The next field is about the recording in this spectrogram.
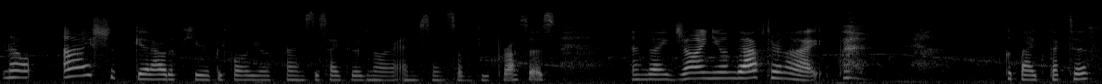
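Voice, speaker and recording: A woman playing a taunting, smug serial killer in an audio roleplay, speaking deliberately and theatrically with breathy drops toward a whisper. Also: a little high, fairly bright tone. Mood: gloating. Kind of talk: scripted audio roleplay addressed to the listener. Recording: clear background noise, city ambience effects.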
